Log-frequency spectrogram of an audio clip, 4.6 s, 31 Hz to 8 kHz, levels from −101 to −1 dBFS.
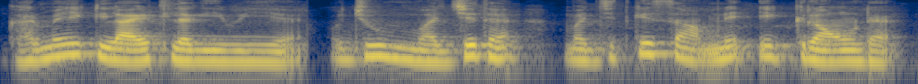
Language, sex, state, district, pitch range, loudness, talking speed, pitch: Hindi, male, Bihar, Darbhanga, 145-195 Hz, -20 LUFS, 220 wpm, 165 Hz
